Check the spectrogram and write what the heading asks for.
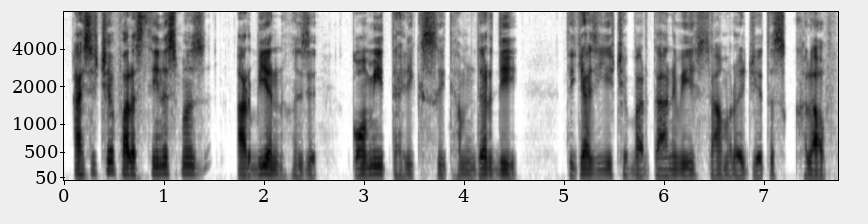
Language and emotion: Kashmiri, neutral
